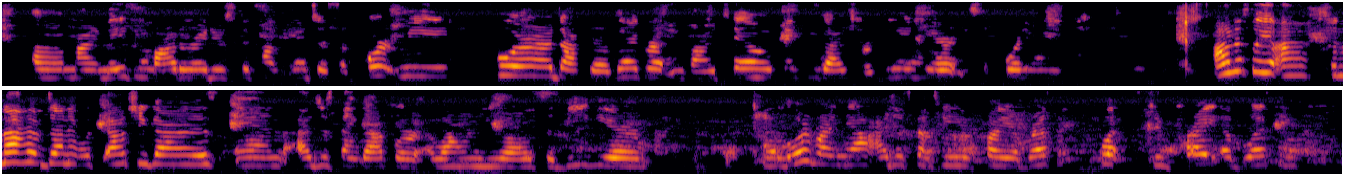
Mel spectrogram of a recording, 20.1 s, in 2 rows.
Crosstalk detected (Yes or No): No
